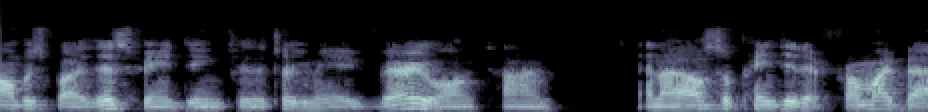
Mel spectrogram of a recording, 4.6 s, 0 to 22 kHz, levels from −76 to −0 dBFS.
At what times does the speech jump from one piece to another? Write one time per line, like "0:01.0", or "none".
none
